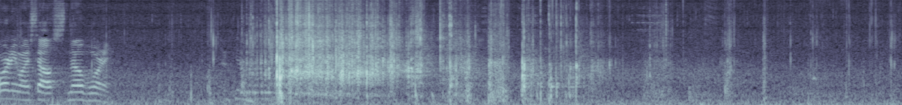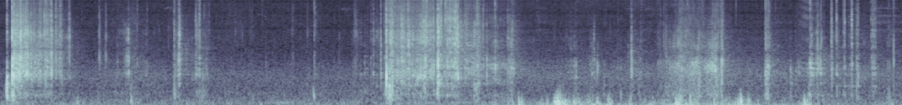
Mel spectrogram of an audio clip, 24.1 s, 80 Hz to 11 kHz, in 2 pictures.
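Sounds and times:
boots scraping over ice: 2.6 - 10.3, 20.7 - 24.0.

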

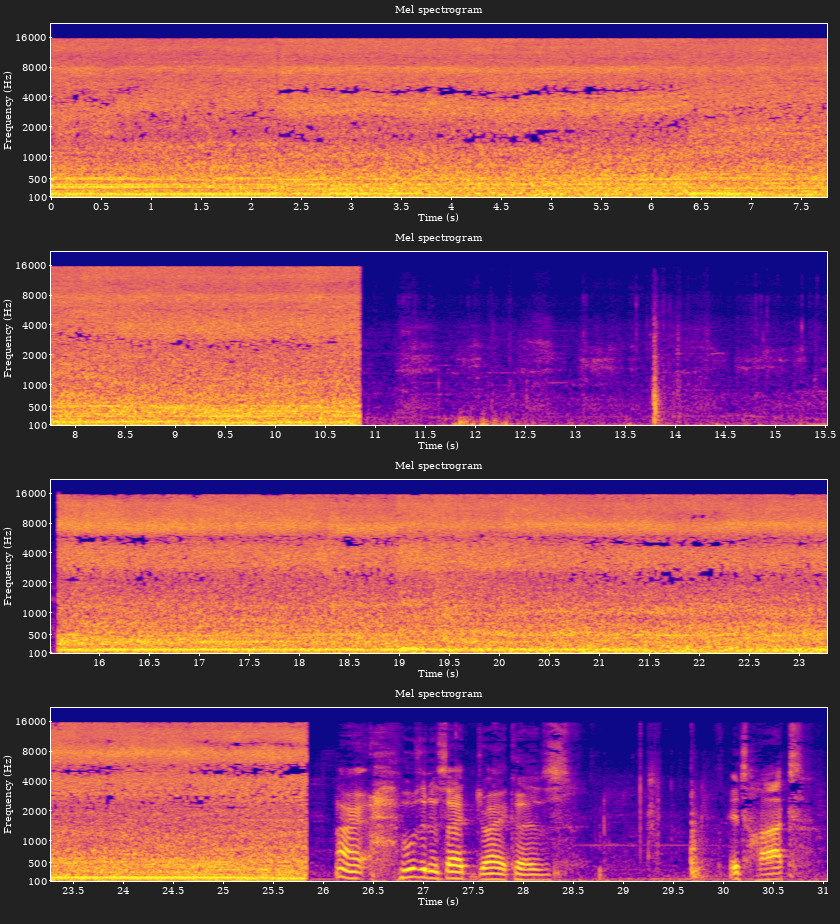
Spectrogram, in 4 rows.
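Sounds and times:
brush scrubbing soapy roof: 0.0 - 10.9, 15.6 - 25.9
pressure washer running: 0.0 - 10.9, 15.6 - 25.9
water jet spraying car panels: 0.0 - 10.9, 15.6 - 25.9.

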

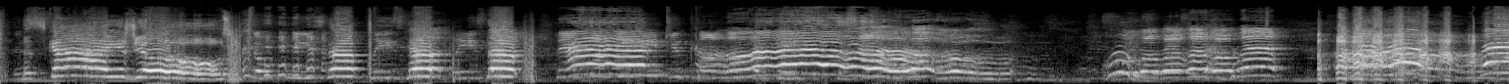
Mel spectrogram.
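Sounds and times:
woman singing: 2.2 - 15.0.

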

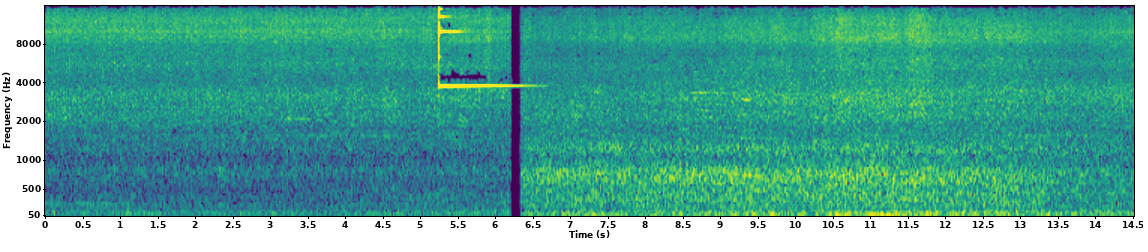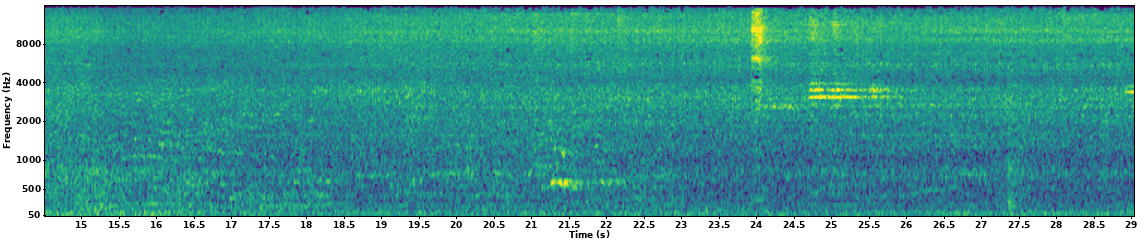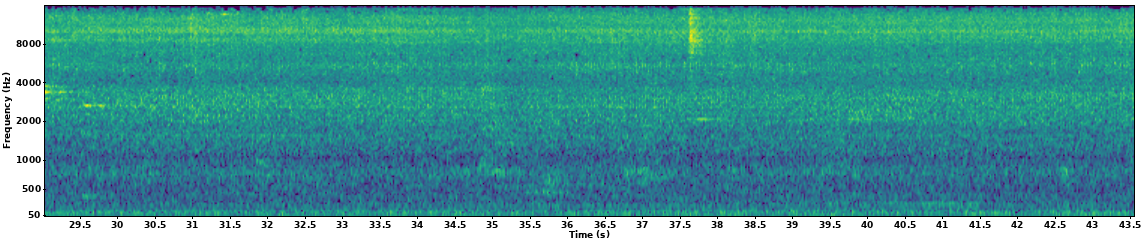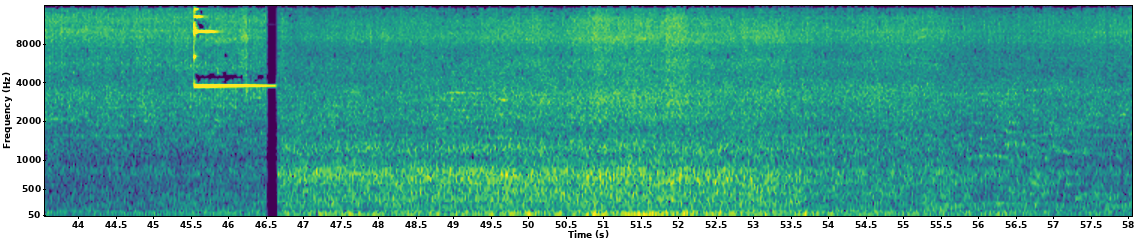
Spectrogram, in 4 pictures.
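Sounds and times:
street traffic rumble: 0.0 - 58.0
short high beep: 5.3 - 6.6, 45.6 - 46.7.

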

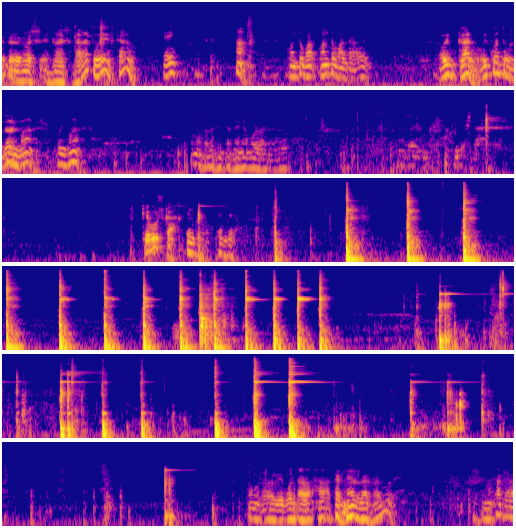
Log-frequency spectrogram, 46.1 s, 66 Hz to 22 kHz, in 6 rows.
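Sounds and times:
hammer striking iron on anvil: 18.0 - 18.8, 20.5 - 28.1, 29.2 - 33.2, 33.9 - 36.0, 36.8 - 38.2, 40.8 - 41.4.

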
